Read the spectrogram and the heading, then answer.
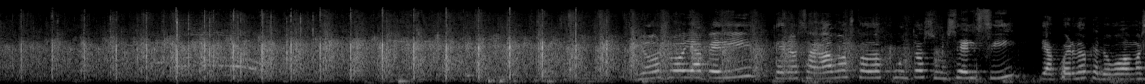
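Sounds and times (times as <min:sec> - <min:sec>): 
audience applause at a live Spanish-language event: 0:00.0 - 0:09.3
speech: 0:07.0 - 0:11.4.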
